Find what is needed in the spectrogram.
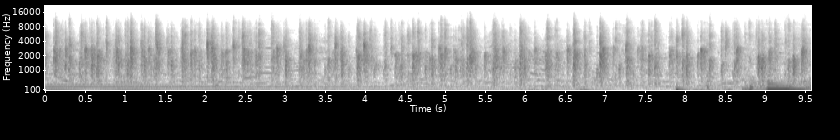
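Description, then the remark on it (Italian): An audience applauds steadily for about ten seconds, a dense, continuous patter of many hands clapping, with a low steady hum beneath and a slight swell toward the end. “Lo so, mi volevo godere questo applauso fino alla fine.”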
